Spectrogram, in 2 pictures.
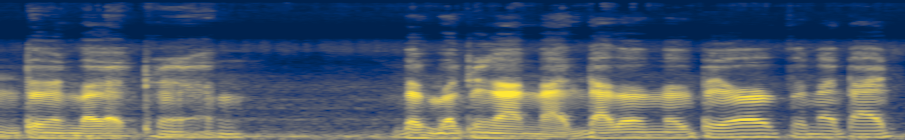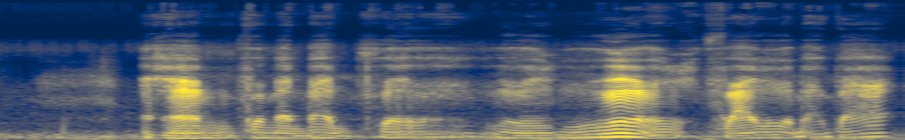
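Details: Adult man, laryngectomee neck breather with a stoma after cancer (tongue cancer tagged), with tongue pain, speaking in real connected speech; alaryngeal speech after laryngectomy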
